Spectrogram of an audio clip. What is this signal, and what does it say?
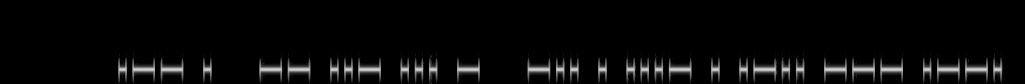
Morse code, heard as a keyed tone, about 17 wpm, 700 Hz. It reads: WE MUST DEVELOP
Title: Sentences from Top 1000 Words - Review Part 5 - 17wpm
